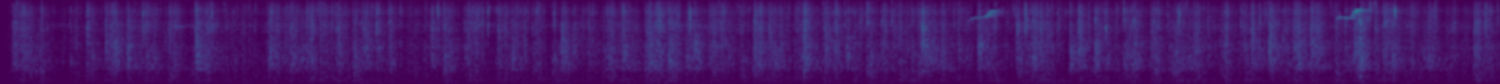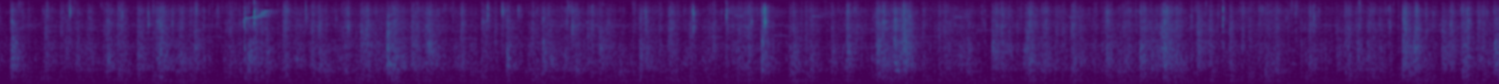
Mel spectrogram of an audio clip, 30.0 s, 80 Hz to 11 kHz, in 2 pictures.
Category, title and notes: Soundscapes > Nature
Drizzle drips from awning morning ambience 07/05/2022
country, drips, drizzle, drops, farmlife, field-recordings, water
